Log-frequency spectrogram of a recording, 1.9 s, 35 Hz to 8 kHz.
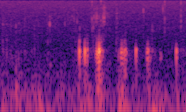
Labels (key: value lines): label: biophony, knock croak
recorder: SoundTrap 300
